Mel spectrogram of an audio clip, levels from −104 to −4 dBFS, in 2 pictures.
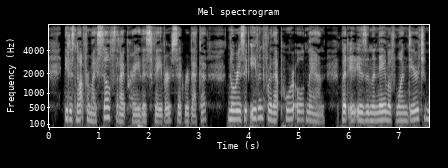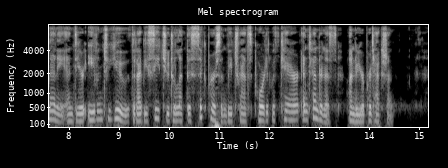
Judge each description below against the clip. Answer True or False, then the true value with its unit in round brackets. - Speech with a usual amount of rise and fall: True (3.2 semitones)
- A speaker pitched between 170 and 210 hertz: True (185 Hz)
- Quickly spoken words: True (215 wpm)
